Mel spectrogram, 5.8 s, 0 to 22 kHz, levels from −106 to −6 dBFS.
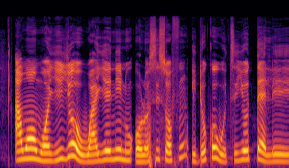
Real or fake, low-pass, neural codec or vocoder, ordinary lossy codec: real; 14.4 kHz; none; none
